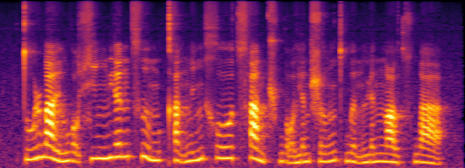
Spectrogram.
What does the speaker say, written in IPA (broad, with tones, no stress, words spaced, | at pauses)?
t̪u˧˥ɻwa˥˩ɪ̯lwɔ̰˨˩ ɕi˥ŋ mjɛ˥nt͡sʰɹ̩˥˩mu˧˥kʰa̰˨˩n n̪i˧˥ŋ xo˥ʊ̯t͡sʰa˥˩n ʈ͡ʂʰwɔ̰˨˩ljɛ˦n ʂɤ˧˥ŋt̪ʰwə̰˨˩nlɥɛ˦n n̪ɑ˥˧ʊ̯t͡sʰwä˥˩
